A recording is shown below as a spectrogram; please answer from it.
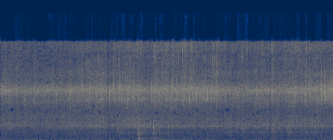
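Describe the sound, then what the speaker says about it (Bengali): Large pickling chillies sizzle and fry in hot oil in a pan, a steady close hiss with faint crackles and no voices. "এটাকে ভালোভাবে কষিয়ে ভেজে নেব।"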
